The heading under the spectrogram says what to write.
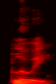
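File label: "bluey", English, Australian accent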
